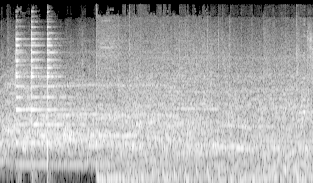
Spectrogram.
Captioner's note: bell ringing; crowd cheering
